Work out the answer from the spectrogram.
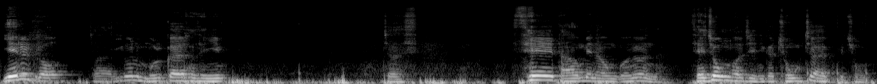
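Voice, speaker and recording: A male teacher lecturing a class in a very dark, mellow voice. He keeps checking understanding with quick questions. A faint hiss sits under the recording. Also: a little high. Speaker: Korean language teacher. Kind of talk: classroom lecture, explaining while writing.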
